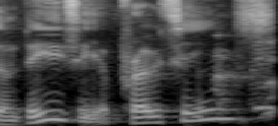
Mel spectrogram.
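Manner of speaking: high-pitched mock waiter; lightly imitated server, voice lifted high; fancy restaurant waiter. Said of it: "a fancy restaurant and goes".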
